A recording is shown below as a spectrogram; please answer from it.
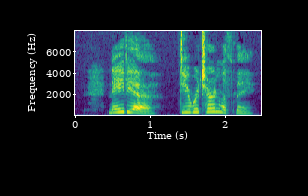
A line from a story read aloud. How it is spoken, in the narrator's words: Nasir called out to her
